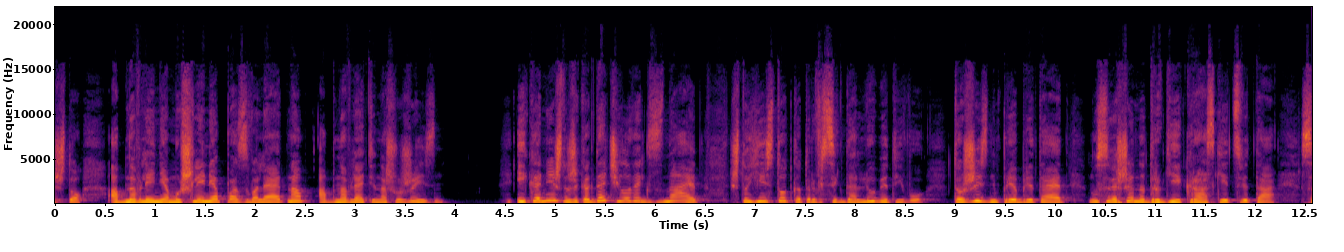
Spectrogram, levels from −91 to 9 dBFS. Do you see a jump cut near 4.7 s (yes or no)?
no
